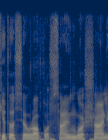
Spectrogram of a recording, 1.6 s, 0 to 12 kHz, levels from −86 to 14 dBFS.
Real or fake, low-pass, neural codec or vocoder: fake; 10.8 kHz; codec, 24 kHz, 3.1 kbps, DualCodec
